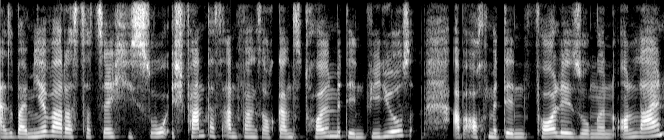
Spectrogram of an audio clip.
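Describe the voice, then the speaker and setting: A woman's unremarkable speaking voice, fairly high and fairly even in intonation, at a moderate pace on a very clean recording with a silent background. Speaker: university student. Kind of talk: casual interview.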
